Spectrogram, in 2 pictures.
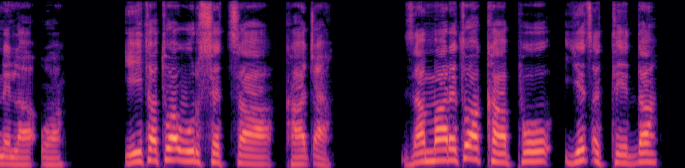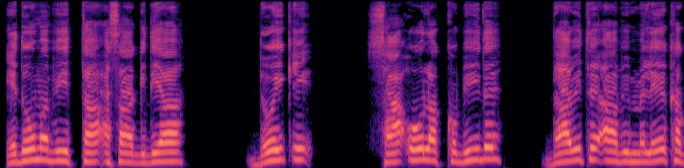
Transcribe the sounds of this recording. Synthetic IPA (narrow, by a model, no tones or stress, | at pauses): nːɛlaːʔʊwaː | ʔiːt̪ɐt̪ʊwaːwʊɾsɛt͡sːaːkaːt͡ʃʼa̰ː | zɐmːaːɾɛt̪ʊwaːkaːpːo̞ːjɛt͡sʼɛt̪ːe̞ːd̪ːɐ | ʔɛd̪o̞ːmɐbiːt̪ːaːɐsaːɡɪd̪ɪjaː | d̪ɔjkʼːɪ | saːʔoːlɐkːɔbiːd̪ɛ | d̪aːwɪt̪ɛaːbɪmɛleːkɐ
